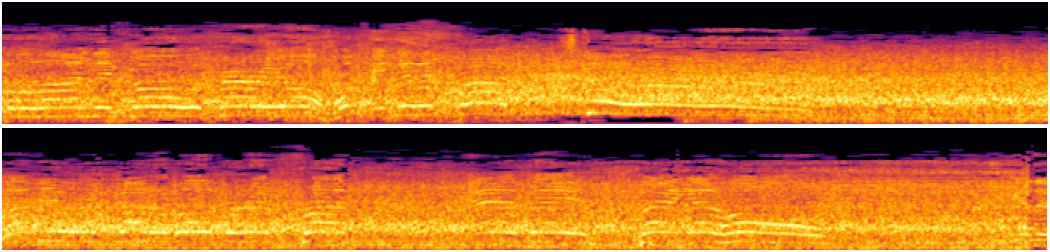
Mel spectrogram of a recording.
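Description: Hockey arena crowd cheering a goal: a loud, steady roar of many voices.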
